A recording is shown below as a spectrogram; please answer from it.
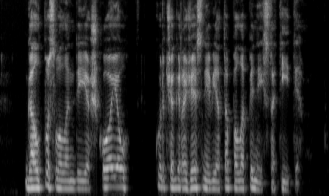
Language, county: Lithuanian, Tauragė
